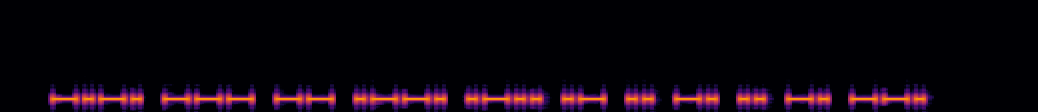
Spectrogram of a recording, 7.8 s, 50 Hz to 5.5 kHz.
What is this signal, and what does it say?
Morse code, heard as a keyed tone, about 20 wpm, 700 Hz. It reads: COMPLAINING
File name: UK MASTER QSOs TRAINING / 20WPM / UK MASTER QSOs 0007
